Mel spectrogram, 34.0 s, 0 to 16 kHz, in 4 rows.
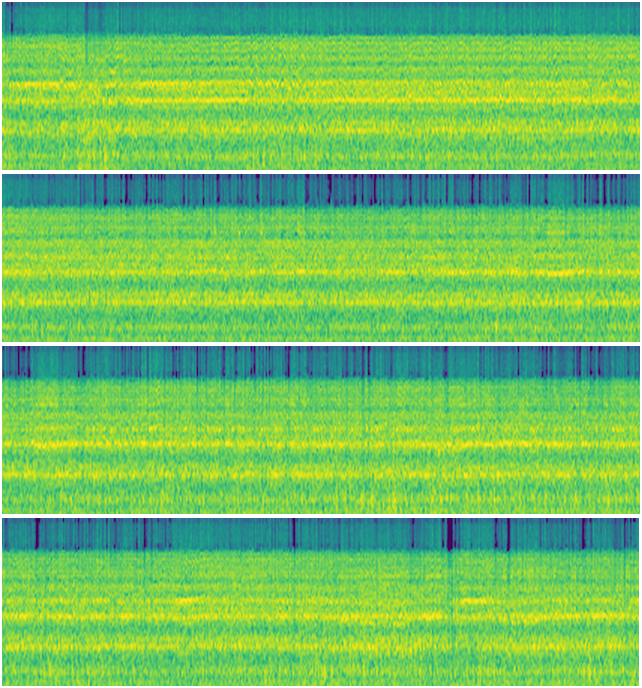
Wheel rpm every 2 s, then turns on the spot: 220, 210, 210, 210, 230, 230, 230, 230, 230, 230, 230, 230, 230, 230, 230, 220, 220.
none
